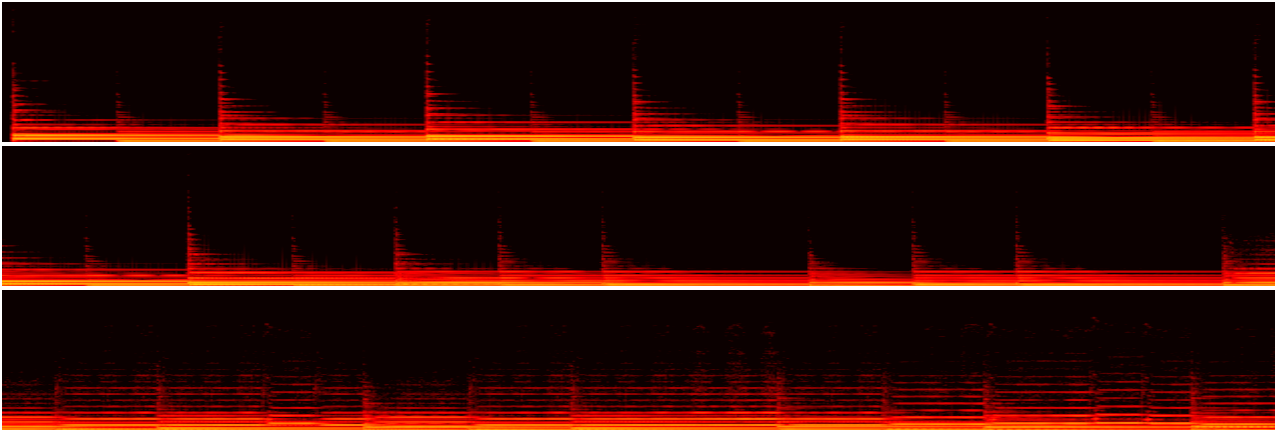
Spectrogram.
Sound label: Il Est Ne Le Divin Enfant with Flute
